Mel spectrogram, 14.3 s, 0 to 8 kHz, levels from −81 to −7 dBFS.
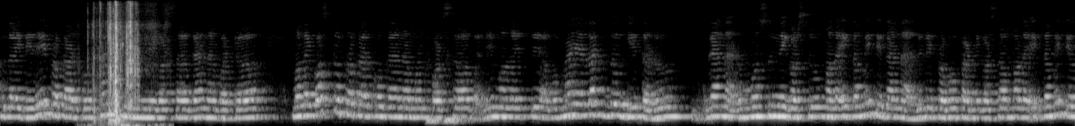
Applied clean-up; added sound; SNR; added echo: none; Microwave oven; -2 dB; reverberation time 0.9 s.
